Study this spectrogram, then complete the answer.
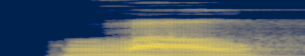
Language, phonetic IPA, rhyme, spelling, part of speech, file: Russian, [vaɫ], -aɫ, вал, noun, Ru-вал.ogg
- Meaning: 1. billow, roller, large wave (also figuratively) 2. rampart, dyke, wall (an earthen embankment, possibly faced with stone, used as a defensive fortification) 3. barrage fire 4. shaft, axle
